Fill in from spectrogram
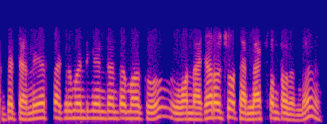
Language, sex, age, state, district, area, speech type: Telugu, male, 30-45, Andhra Pradesh, Alluri Sitarama Raju, rural, conversation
